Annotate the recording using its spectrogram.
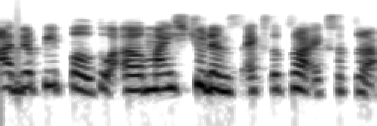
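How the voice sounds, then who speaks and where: A woman speaks with an Indonesian accent in a raised, projected voice. Her tone is bright and sharp, and the sound is dry and close with no echo. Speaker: webinar speaker, blogger and content creator. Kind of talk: webinar presentation. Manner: halting.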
